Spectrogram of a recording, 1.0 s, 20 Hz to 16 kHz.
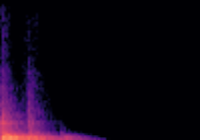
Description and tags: Putting a 1 liter half-full plastic bottle on a glass table.
Recorded with Zoom H2. Edited with Audacity.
